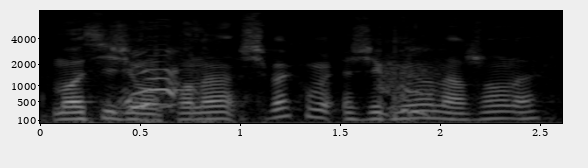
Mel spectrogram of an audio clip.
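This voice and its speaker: A man's voice: mid-range voice, flat delivery, rapid-fire. A young man giving casual, teasing commentary while playing a co-op video game with a friend. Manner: bantering, teasing. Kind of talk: casual co-op let's play chat. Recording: noisy home recording over game sound.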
